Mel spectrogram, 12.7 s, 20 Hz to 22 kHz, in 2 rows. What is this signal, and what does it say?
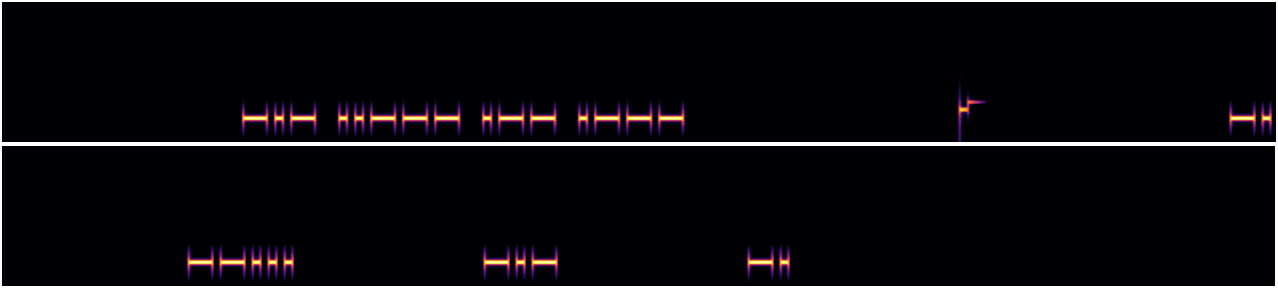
Morse code, heard as a keyed tone, about 30 wpm, spaced as for 13 wpm, 700 Hz. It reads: K2WJ N7KN
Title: USA Call Signs - 4 Characters - 8x Character Spacing - 30wpm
